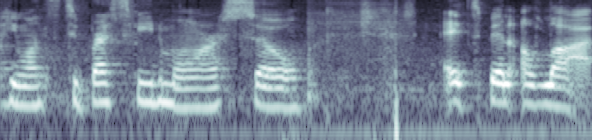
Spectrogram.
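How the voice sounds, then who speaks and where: Medium-pitched woman's voice over noticeable background noise. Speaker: vlogger and new mother. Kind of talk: casual vlog. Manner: hesitant, many fillers.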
